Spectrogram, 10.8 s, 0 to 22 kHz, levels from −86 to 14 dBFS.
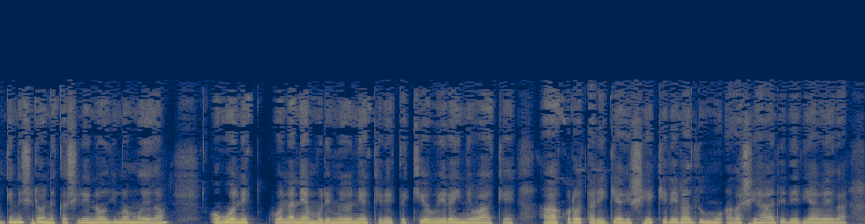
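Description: Throughout, the speech sounds hissy and grainy, with nothing above 14.2 kHz. This points to low-bitrate Vorbis compression, likely around 34 kbps, turning coarsely quantised treble into noise.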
